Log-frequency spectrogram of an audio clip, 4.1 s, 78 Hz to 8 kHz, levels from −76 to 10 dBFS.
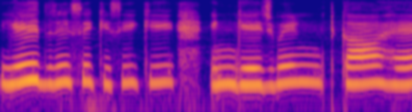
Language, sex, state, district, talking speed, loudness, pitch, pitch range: Hindi, female, Jharkhand, Palamu, 100 wpm, -15 LUFS, 260 Hz, 250-270 Hz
